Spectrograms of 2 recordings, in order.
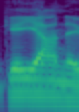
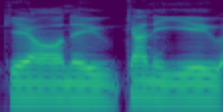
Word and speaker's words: Ganiu: Bird and Gianu, or whatever he's called. Ganiu. I always say it wrong because I see like the Y and the I next to each other.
